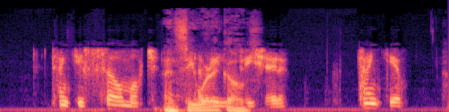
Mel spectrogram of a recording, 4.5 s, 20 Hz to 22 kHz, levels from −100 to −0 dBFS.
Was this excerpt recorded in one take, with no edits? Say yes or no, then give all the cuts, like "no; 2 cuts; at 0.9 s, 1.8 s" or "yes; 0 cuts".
yes; 0 cuts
